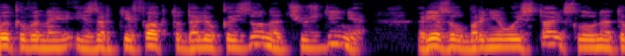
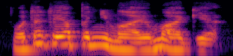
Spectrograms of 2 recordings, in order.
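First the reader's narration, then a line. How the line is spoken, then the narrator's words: Sighed. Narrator (Russian): вздохнул Тестомест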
